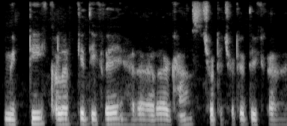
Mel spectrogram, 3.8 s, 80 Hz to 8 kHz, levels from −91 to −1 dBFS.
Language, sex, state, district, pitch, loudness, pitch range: Hindi, male, Chhattisgarh, Raigarh, 125 Hz, -24 LUFS, 125-135 Hz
